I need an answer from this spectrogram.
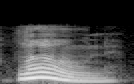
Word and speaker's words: loan: Loan is spelled L-O-A-N. Because O and A are both vowels, the second vowel, A, is silent, and the first vowel, O, takes the long O sound.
